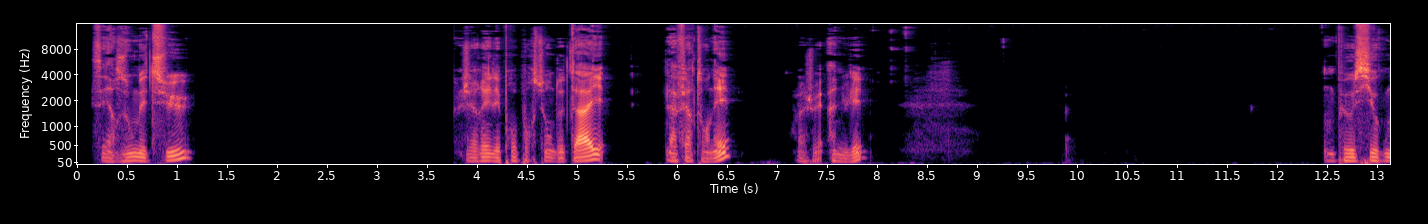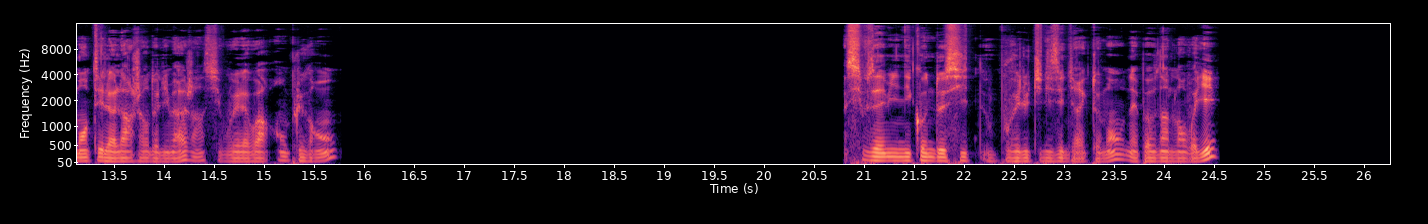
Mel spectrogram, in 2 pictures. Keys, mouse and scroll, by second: 8.1 click, 11.3 scroll down 2, 12.9-18.0 drag, 19.1-20.0 scroll down 3, 26.1 click.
